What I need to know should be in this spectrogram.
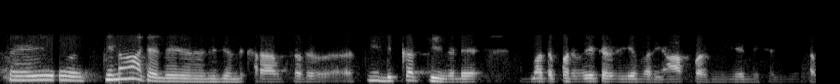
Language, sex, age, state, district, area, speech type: Maithili, male, 30-45, Bihar, Purnia, rural, conversation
